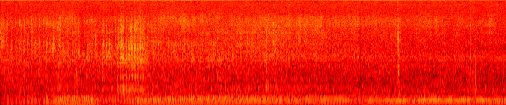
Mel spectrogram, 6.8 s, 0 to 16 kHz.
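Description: Off-road 4x4 engine running under steady load at low revs, getting louder about a second in and then holding with a slight waver in pitch.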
